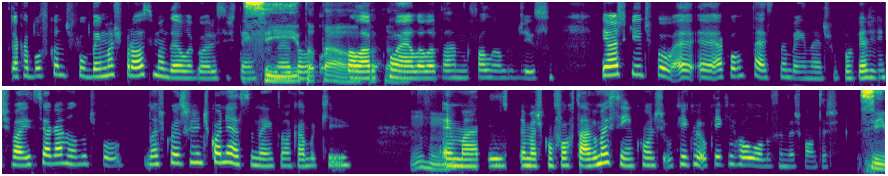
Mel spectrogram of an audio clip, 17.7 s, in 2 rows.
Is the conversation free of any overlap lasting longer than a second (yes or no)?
no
